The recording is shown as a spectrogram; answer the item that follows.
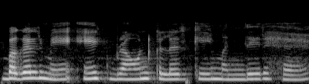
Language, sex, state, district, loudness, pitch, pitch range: Hindi, male, Chhattisgarh, Raipur, -19 LUFS, 250 Hz, 240-270 Hz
